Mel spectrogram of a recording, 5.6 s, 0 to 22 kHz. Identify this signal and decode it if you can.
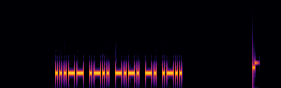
Morse code, heard as a keyed tone, about 28 wpm, 700 Hz. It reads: 3LCNL
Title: Code Groups - 5 Letter:Numbers - 28wpm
